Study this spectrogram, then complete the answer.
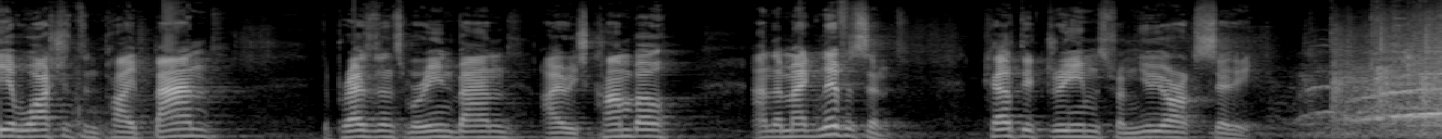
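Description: A middle-aged man speaks calmly into a microphone, heard through loudspeakers in a large room.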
